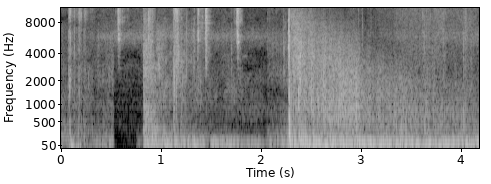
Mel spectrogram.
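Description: A grenade going off in a Counter-Strike match: scattered clicks and pops, then a sudden loud blast that rolls into sustained rumbling noise to the end.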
